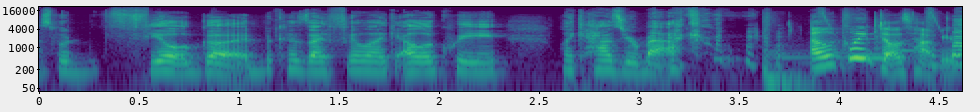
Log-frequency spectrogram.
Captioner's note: laughs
